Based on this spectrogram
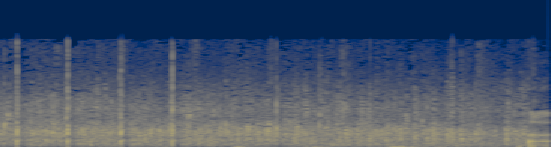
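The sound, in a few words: audience applause for Assemblyman Gray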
